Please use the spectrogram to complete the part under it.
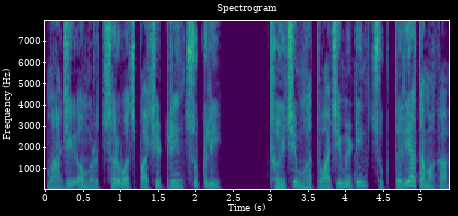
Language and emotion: Goan Konkani, sad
